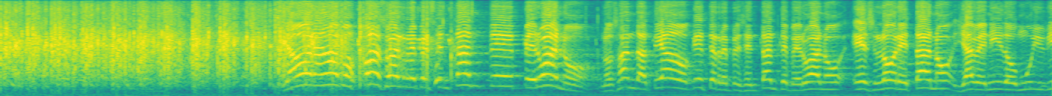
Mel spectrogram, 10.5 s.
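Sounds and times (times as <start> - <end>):
loud audience applause for a Chilean contestant at a live comedy show: 0.0 - 4.7
speech: 2.9 - 10.5.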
